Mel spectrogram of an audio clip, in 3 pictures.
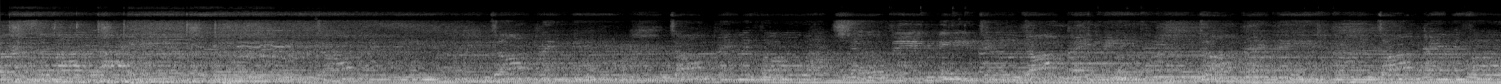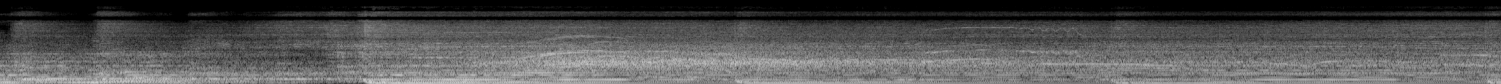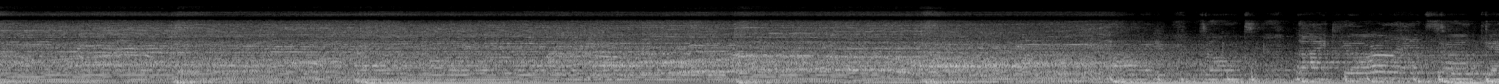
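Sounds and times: sustained gliding vocal: 0:00.0 - 0:43.0
loud live pop music: 0:00.0 - 0:45.0.

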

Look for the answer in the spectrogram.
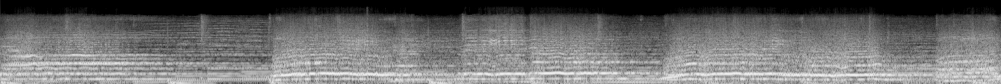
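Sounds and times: sung liturgical chant: 0:00.0 - 0:01.8, 0:02.7 - 0:10.0.

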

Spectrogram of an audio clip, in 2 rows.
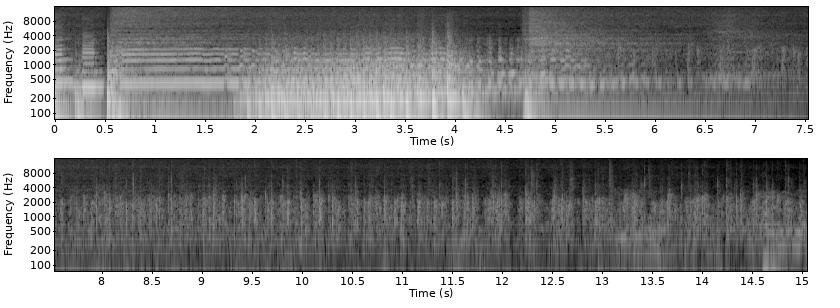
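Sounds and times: audience applause: 0:03.2 - 0:15.0.

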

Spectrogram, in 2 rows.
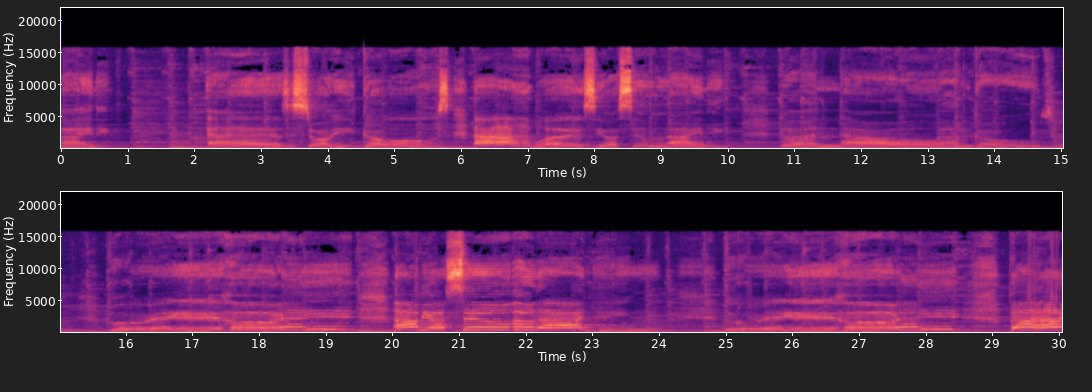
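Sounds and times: woman singing: 0:00.0 - 0:01.2, 0:01.9 - 0:30.0
acoustic guitar: 0:00.0 - 0:30.0.

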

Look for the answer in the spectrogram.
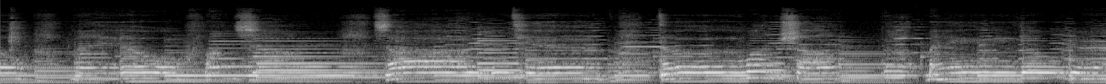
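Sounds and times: strummed guitar: 0:00.0 - 0:11.0
woman singing: 0:00.0 - 0:11.0.

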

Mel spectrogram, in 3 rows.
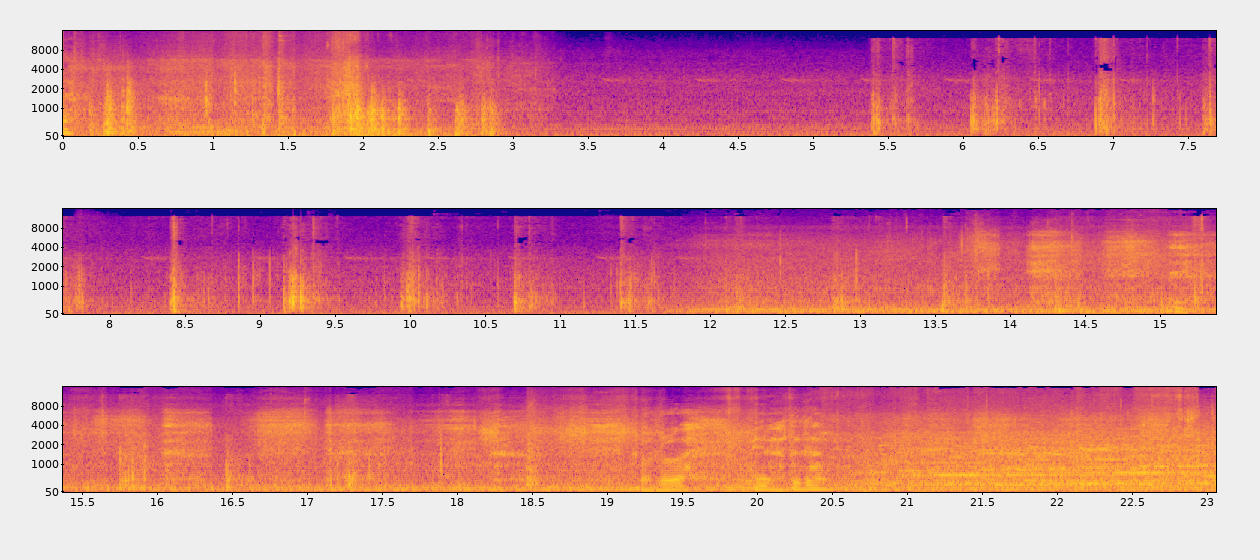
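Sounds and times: footsteps on hard ground: 0:05.4 - 0:20.7.

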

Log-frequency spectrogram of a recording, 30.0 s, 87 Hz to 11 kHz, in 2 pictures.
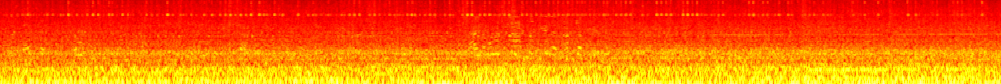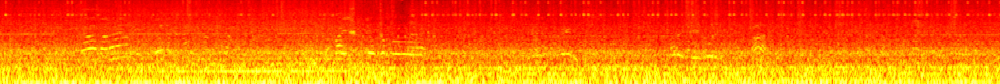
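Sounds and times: vehicle driving on highway: 0:00.0 - 0:30.0.

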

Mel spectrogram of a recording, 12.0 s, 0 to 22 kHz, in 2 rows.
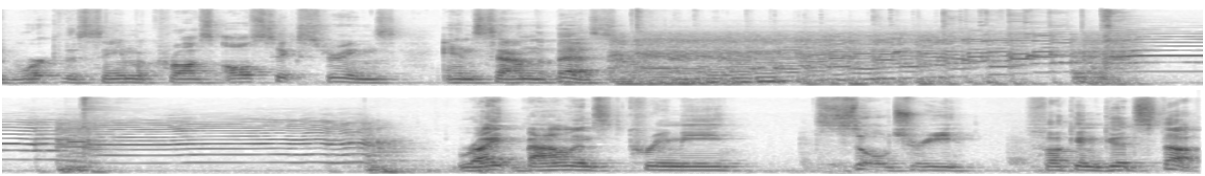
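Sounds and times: electric guitar picked notes: 0:03.0 - 0:08.2.

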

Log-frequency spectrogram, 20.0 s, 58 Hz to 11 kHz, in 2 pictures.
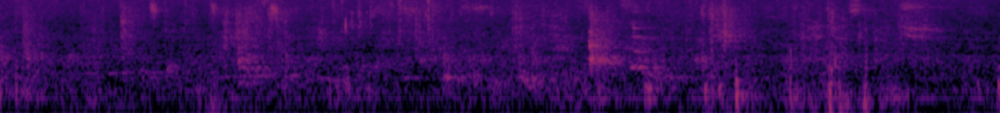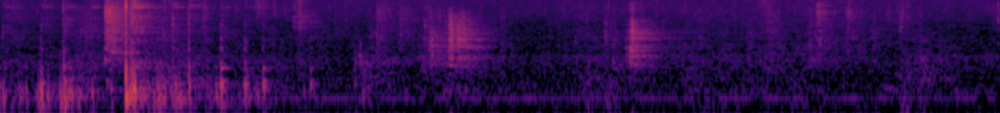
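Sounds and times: knocks from shoes and folders: 0:10.0 - 0:13.3.

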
